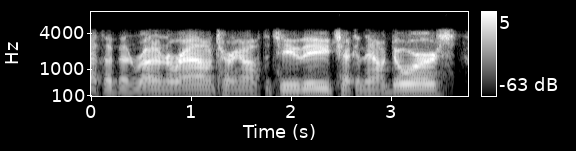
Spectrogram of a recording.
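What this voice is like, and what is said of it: Slightly breathless speech. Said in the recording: “if you hear me a little out of breath,”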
